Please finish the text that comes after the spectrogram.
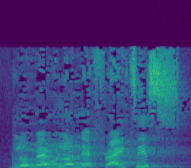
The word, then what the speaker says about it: glomerulonephritis: They include glomerulonephritis, kidney stones, diuresis, edema, and kidney failure.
